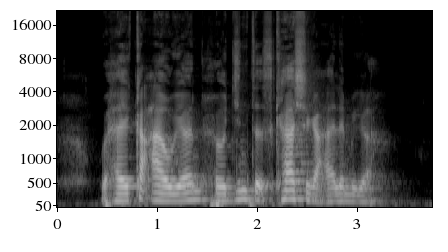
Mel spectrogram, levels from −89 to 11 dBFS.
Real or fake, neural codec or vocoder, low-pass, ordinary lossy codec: real; none; none; none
